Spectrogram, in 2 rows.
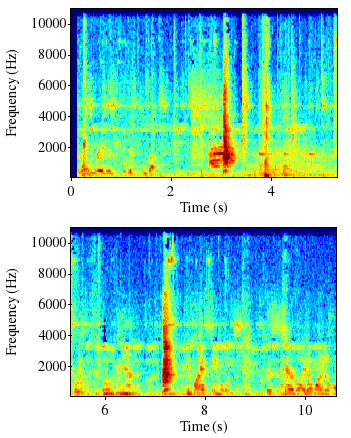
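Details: Two pet chihuahuas playing together, 12-year-old mixed-coloured Fiesta and 5-month-old black puppy Daisy; two sharp, loud yipping barks burst out about four seconds apart over ongoing human chatter and low household background noise.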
